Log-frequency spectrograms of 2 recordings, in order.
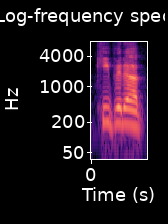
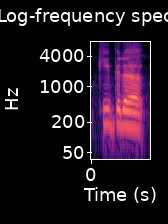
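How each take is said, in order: First: "Keep it up" again, pushed louder, landing hard on "up"; louder repeat. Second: Said in the usual way. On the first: Real, not acted. Cheering on a prayer warrior in the chat, a louder encouraging "Keep it up". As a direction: repeat "Keep it up" with more push on "up". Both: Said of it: "Good job".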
